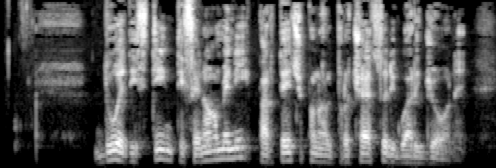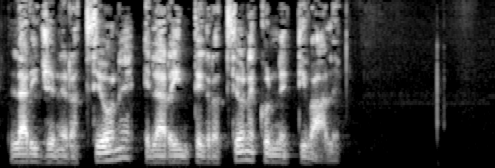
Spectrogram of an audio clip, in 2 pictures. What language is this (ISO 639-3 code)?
ita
